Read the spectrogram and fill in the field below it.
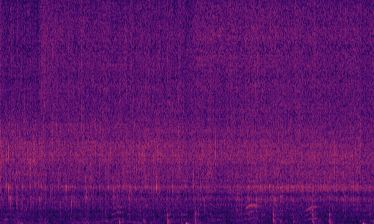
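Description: Curry leaves, onion and green chilies hit hot oil in a pan for a potato palya, giving a steady close sizzle and crackle with occasional scraping stirs and small pops.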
